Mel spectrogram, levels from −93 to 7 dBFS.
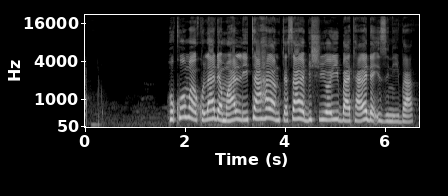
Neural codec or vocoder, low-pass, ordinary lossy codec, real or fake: none; none; none; real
